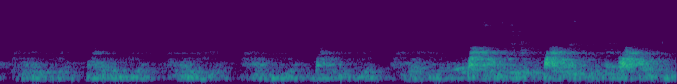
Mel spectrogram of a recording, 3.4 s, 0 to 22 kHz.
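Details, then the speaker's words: Fetal heartbeat on Doppler at 14 weeks of pregnancy: fast, regular whooshing pulses at 159 beats per minute, said to rise to 160–170 when the baby is agitated. "इथे बाळाचे हृदय धडधडते... 159 प्रति मिनिट धडधडते अगदी इथे आधीच बाळ भावूक झाले आहे (हसते)"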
